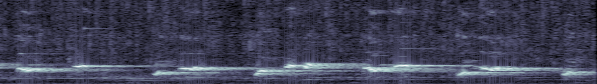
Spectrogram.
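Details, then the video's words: Yellow-vented bulbul, known locally as trucukan or merbah cerukcuk, used as a lure to get a kept bird singing quickly: fast, tightly spaced bubbling whistled phrases of stepping notes, repeated about every half second. "Pancingan TRUCUKAN BAHAN agar cepat bunyi dan gacor"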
